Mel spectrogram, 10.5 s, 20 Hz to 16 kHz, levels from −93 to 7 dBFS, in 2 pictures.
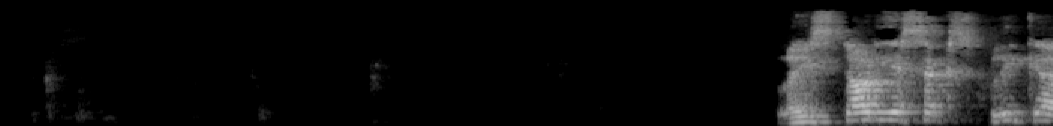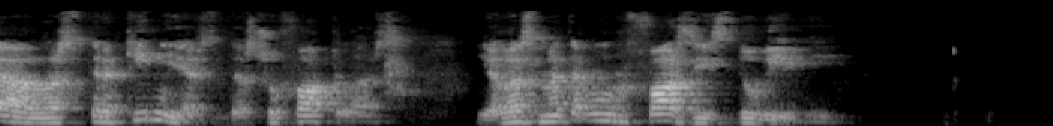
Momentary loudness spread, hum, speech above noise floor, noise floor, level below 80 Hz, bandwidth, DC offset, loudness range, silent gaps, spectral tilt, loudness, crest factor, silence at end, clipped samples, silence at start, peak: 15 LU; none; over 63 dB; under -90 dBFS; -80 dBFS; 11.5 kHz; under 0.1%; 4 LU; none; -2.5 dB/octave; -26 LUFS; 24 dB; 1.15 s; under 0.1%; 3.9 s; -6 dBFS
